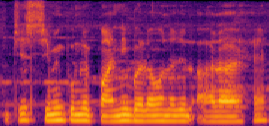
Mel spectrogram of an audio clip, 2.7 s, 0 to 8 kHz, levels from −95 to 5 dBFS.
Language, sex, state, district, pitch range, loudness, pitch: Hindi, male, Rajasthan, Jaipur, 125-140 Hz, -14 LUFS, 130 Hz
